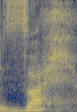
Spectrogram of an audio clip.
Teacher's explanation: زا کی آواز سیٹی والی ہوگی، حا کی آواز حلق سے نکلے گی، اور اس ہا کی آواز بھی حلق سے نکلے گی۔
